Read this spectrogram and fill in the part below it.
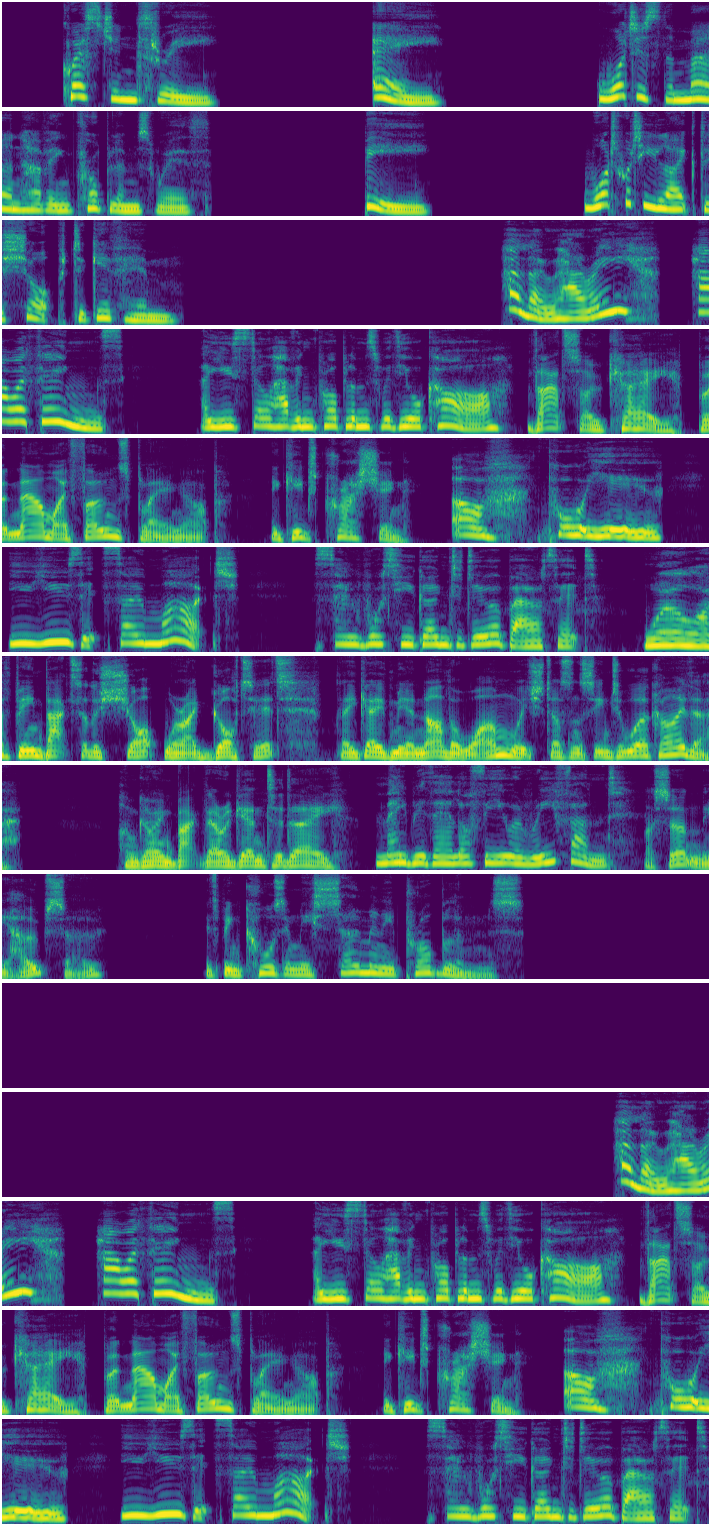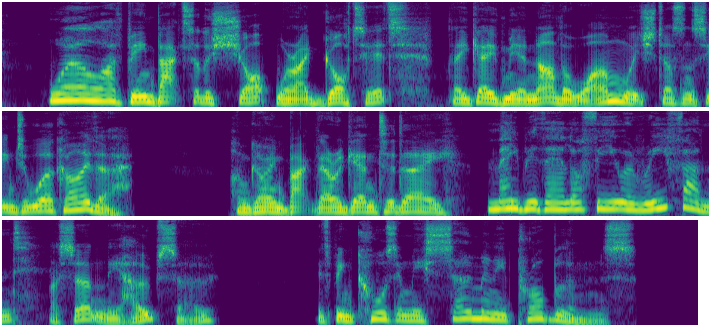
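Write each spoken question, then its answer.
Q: What is the man having problems with?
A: his phone

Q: What would he like the shop to give him?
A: a refund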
